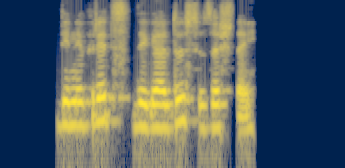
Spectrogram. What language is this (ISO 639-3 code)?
pus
